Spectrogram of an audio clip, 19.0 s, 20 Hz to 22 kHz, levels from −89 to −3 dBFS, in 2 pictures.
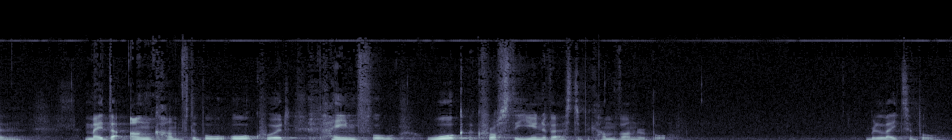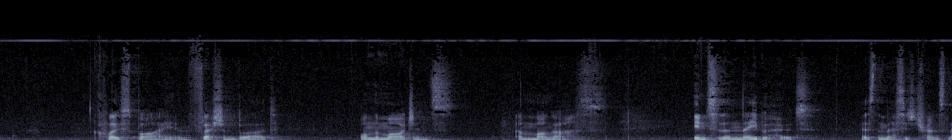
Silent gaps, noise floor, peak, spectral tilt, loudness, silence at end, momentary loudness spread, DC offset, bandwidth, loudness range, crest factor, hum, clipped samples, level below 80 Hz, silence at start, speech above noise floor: none; -66 dBFS; -12 dBFS; -5.5 dB/octave; -36 LUFS; 0 s; 18 LU; under 0.1%; 16.5 kHz; 11 LU; 26 dB; none; under 0.1%; -62 dBFS; 0 s; 31 dB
